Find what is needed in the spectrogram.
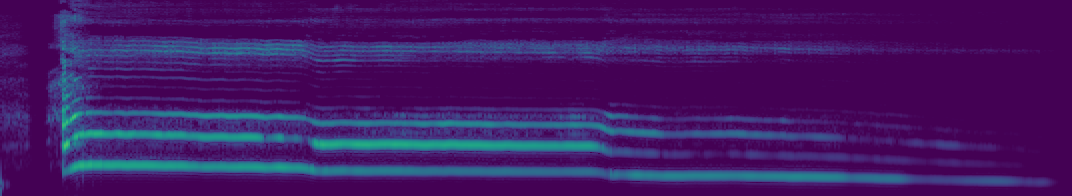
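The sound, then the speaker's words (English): A person imitates a wolf howl with the voice: one loud, sustained howl lasting about six seconds that steps down in pitch twice, then slides lower as it fades out. “if you're going to howl, you got to go all out.”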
